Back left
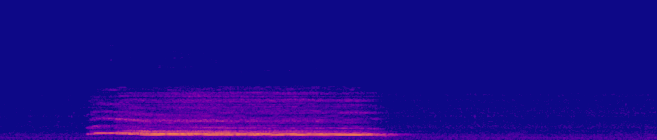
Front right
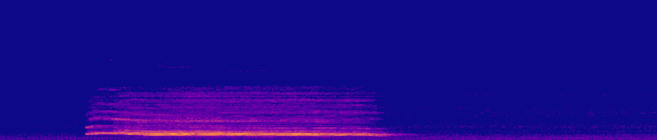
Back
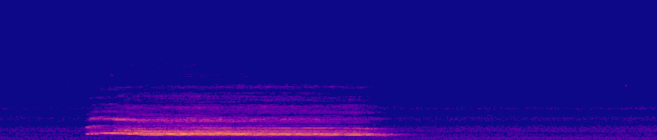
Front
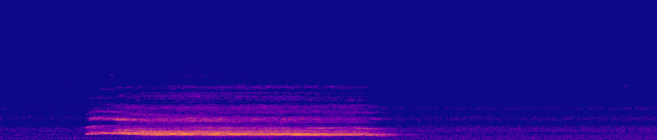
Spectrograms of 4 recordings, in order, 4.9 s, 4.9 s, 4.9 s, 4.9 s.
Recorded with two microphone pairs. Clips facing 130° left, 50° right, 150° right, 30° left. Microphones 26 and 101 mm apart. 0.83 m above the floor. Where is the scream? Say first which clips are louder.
Front right 3 dB, front 1 dB; 45° right, 2.5 m; by 2.9 s 60° right, 3.5 m.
